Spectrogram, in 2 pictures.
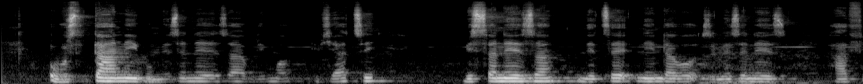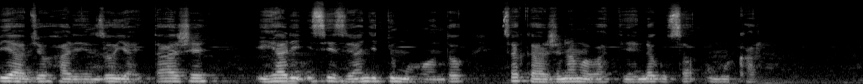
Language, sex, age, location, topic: Kinyarwanda, male, 18-24, Nyagatare, finance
